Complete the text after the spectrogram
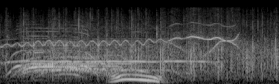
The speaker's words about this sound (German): Dann euer Applaus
